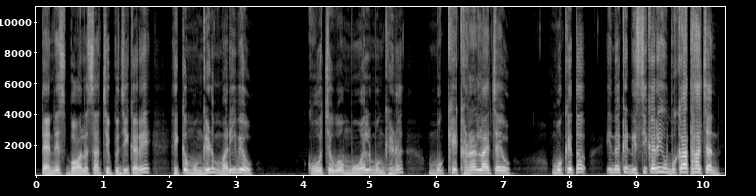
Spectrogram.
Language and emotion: Sindhi, disgusted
